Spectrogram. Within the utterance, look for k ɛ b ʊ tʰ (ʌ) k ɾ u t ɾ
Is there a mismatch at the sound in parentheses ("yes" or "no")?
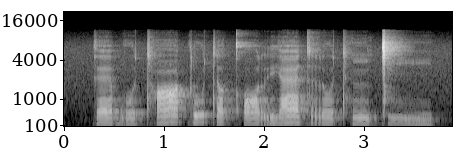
yes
